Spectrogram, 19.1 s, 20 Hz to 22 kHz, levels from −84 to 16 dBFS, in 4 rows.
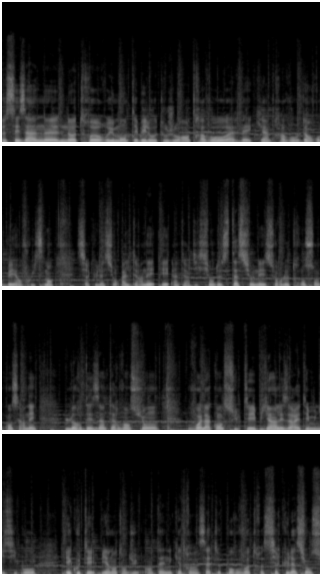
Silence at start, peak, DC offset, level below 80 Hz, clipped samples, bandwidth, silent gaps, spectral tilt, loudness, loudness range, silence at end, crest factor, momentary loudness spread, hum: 0 s; -8 dBFS; under 0.1%; -50 dBFS; under 0.1%; 17 kHz; none; -6 dB/octave; -29 LUFS; 4 LU; 0 s; 20 dB; 10 LU; none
